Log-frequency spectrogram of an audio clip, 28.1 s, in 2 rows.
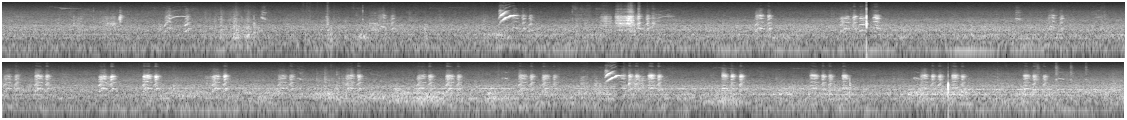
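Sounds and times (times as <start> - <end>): faint steady hum: 0.0 - 28.0
birds chirping: 4.5 - 6.7, 12.6 - 28.0.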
